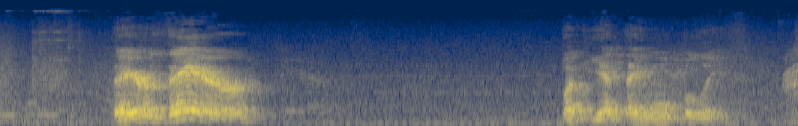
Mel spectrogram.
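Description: A man preaches with emphasis through a microphone, pausing between phrases.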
